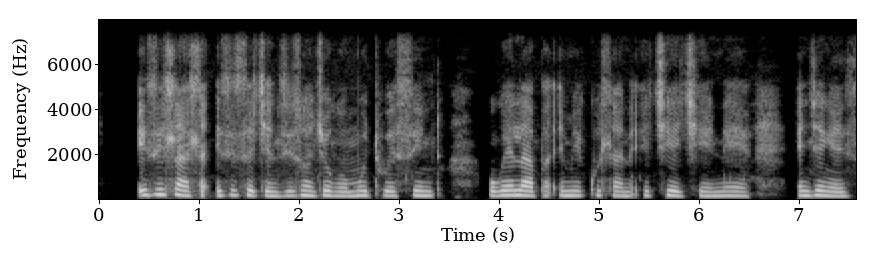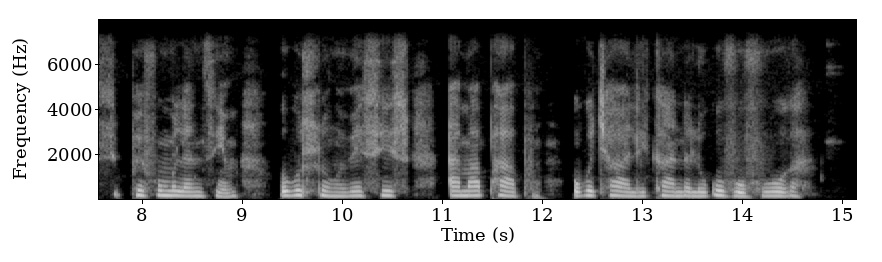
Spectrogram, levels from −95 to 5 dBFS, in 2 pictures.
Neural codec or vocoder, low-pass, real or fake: none; 7.2 kHz; real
